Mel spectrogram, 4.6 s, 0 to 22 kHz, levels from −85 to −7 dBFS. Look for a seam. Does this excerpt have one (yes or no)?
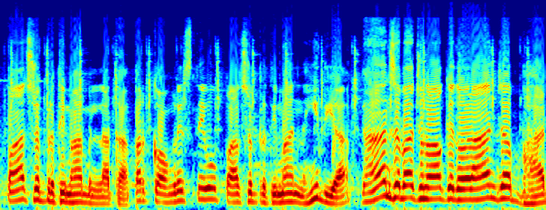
yes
